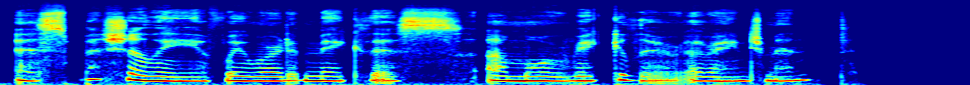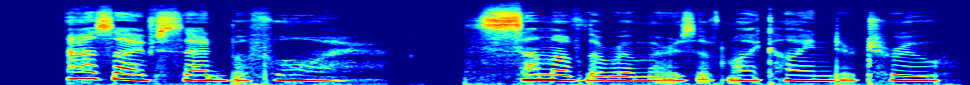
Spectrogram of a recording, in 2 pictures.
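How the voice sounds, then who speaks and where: A woman playing a courtly, teasing vampire bartender in an ASMR roleplay, speaking in a soft, breathy half-whisper close to the microphone. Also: on the high side, no room sound. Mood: caring, unhurried. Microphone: close microphone, dry.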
